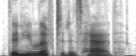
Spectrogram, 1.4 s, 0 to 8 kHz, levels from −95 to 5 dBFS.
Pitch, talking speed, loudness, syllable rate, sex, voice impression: 205 Hz, 220 wpm, -16 LUFS, 5.6 syllables/s, female, feminine, slightly young, slightly cute, slightly refreshing, friendly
